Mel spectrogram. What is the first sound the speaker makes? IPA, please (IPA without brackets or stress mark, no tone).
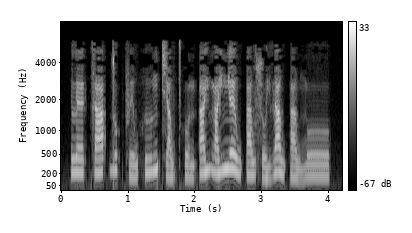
l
